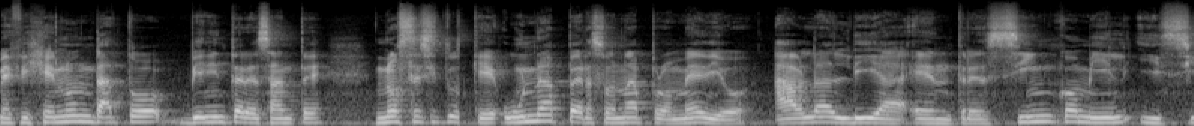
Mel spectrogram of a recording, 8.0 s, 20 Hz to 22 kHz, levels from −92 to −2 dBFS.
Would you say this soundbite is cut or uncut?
cut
